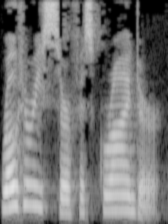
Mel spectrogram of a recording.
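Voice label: "rotary surface grinder", English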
